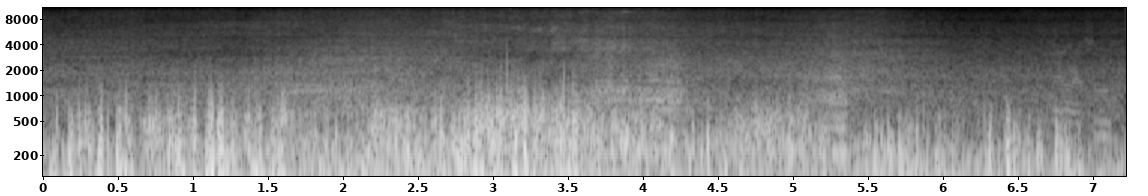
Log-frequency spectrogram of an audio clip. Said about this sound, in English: here comes a big truck. You hear the diesel going.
